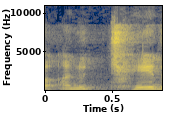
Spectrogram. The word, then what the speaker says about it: अनुच्छेद: अनुच्छेद, देखिए च और छ को एक साथ बोला जाएगा और छेद नहीं होगा, अनुच्छेद बोला जाएगा, क्योंकि इसमें हम छ पे थोड़ी देर के लिए रुकेंगे। अनुच्छेद नहीं बोलेंगे, अनुच्छेद बोलेंगे।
